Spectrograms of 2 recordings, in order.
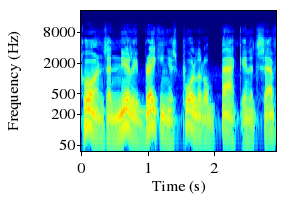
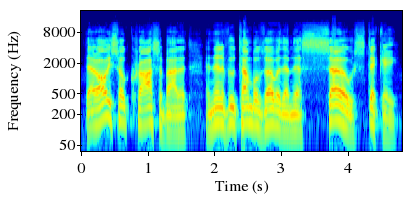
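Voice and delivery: loud, raised, dragging out the end; little fairy boy, disgusted; 4 semitones higher, 6 dB louder than usual. Acted. Bruno shudders at shell-less snails, disgusted little fairy. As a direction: complain in a small boy's voice, slowing on the last words.

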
